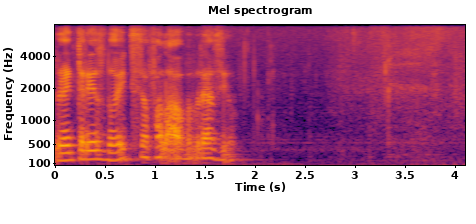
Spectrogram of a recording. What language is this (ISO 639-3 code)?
por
